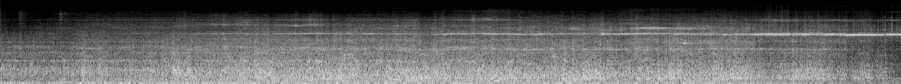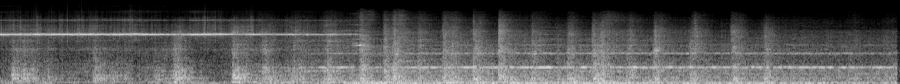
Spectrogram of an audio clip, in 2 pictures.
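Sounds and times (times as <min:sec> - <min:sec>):
train slowing down: 0:00.0 - 0:17.9
train brake squeal: 0:01.8 - 0:12.8.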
